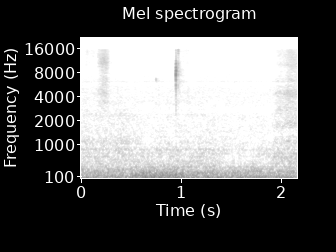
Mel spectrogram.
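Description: Near silence: faint room hum with a single soft click about a second in.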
